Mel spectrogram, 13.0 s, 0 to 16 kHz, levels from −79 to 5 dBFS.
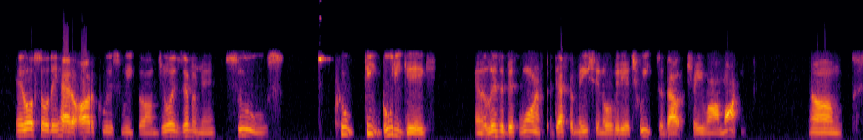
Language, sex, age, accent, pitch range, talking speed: English, male, 20-39, American, 105-125 Hz, 125 wpm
